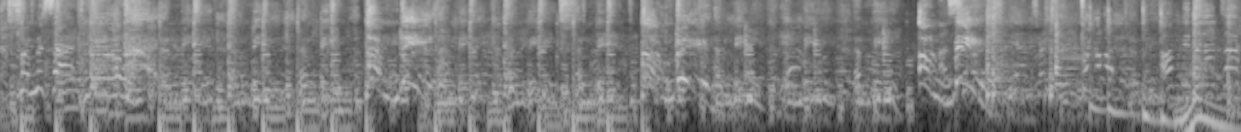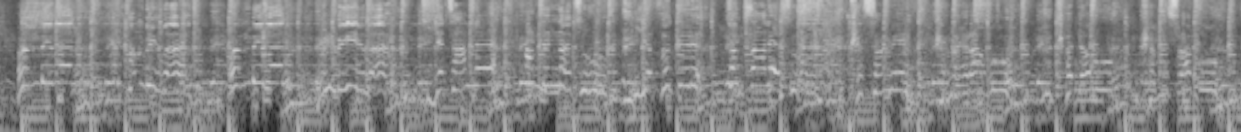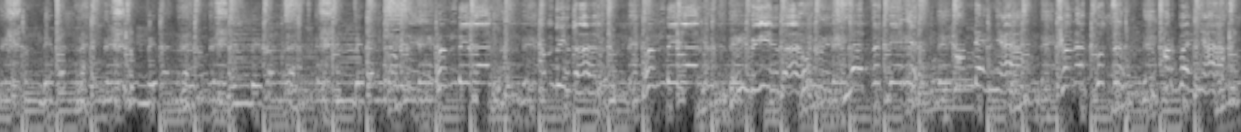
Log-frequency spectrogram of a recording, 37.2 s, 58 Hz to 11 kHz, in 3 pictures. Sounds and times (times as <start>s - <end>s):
Music: 0.0s - 37.2s.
